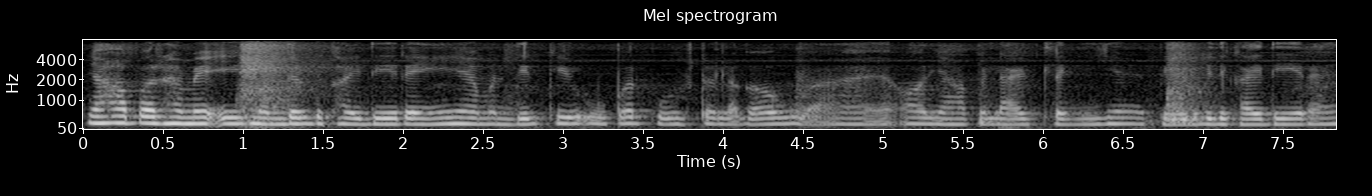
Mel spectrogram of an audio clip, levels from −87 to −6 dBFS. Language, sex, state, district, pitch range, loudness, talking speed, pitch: Hindi, female, Bihar, Gaya, 190-205 Hz, -31 LUFS, 205 wpm, 195 Hz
